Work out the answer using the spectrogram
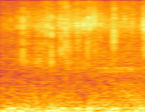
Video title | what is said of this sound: Hidratacion, deshidtaracion o estres hidrico La clave para incrementar produccion de forma natural | las hojas se escuchan crujientes estas deberían tener una cubierta gruesa de cera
